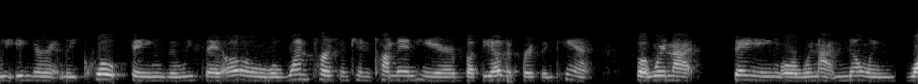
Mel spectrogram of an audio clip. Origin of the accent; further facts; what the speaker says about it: United States; there are some unfortunate truths that me as an American have to accept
